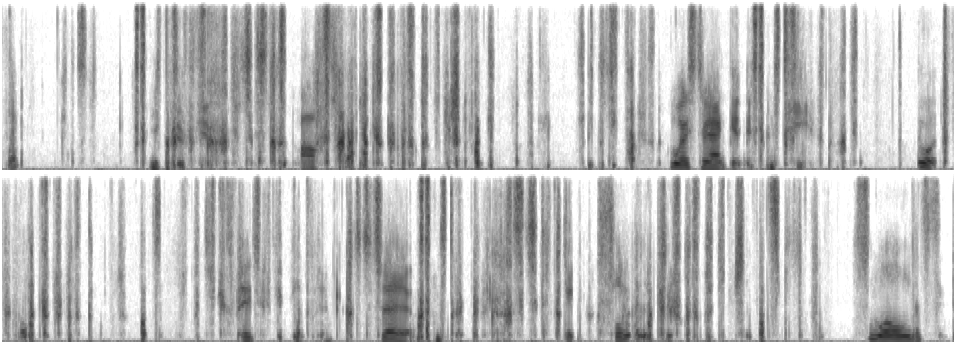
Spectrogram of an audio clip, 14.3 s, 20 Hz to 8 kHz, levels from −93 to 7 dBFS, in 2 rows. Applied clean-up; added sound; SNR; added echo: neural diffusion model UNIVERSE++.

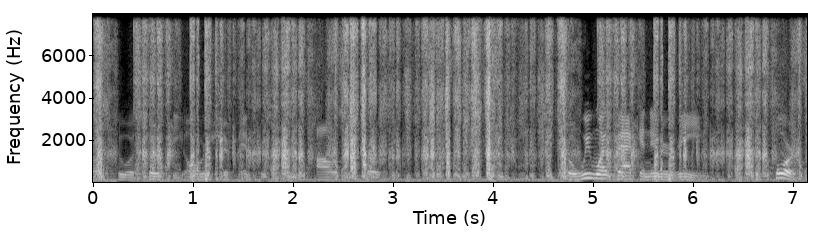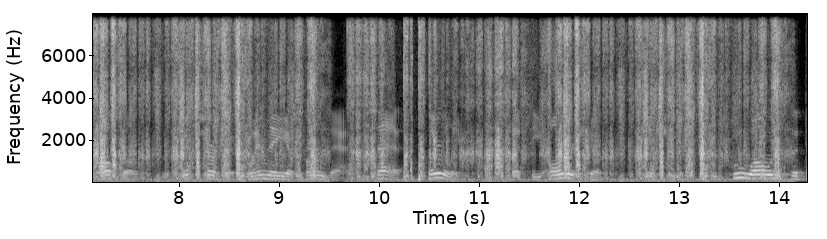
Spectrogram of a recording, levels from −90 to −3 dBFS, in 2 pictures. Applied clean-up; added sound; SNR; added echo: none; Writing; -4 dB; none.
